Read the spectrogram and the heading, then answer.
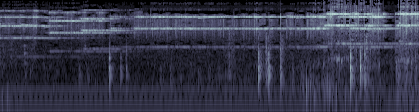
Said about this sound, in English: It's a keyboard instrument that um, has copper chimes, all tuned to the same note plus octave, and in fact deliberately slightly detuned.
